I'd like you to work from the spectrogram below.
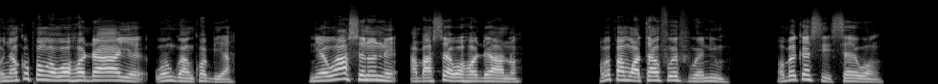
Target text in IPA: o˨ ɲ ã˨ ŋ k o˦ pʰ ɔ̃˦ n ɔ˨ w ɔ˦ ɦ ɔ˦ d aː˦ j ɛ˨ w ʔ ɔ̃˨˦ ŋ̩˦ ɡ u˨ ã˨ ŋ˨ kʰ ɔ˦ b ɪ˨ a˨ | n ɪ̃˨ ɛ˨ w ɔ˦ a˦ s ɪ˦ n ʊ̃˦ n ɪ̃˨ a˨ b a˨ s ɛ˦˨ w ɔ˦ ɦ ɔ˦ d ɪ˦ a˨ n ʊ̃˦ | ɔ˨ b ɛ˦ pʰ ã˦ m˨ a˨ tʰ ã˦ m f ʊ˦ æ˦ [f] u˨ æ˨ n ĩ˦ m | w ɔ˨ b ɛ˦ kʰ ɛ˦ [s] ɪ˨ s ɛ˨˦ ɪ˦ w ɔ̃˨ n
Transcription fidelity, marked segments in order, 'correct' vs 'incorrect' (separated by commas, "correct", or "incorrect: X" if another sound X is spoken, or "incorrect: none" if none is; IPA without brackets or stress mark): correct, correct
